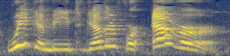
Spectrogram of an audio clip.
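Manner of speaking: put-on high, loud child's delight; joyful exclamation. A narrator's reading. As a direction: proclaim it with glee. Child hugging friend, sharing joyful news.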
